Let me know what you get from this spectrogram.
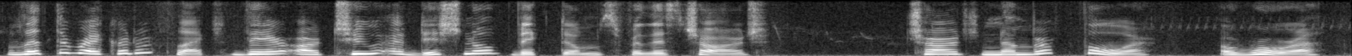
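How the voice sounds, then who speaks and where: Brief: storybook fairy godmother, old, prim and bossy, very high and swooping, full of officious indignation. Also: big pitch swings, moderate pace, darkish tone, no room sound. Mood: officious outrage.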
